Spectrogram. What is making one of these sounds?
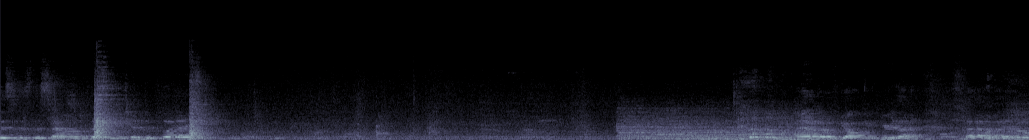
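A woman speaks calmly through a microphone in a room.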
